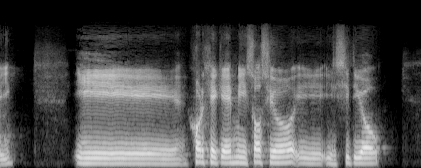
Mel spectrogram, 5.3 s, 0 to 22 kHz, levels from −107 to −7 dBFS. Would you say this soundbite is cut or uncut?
uncut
